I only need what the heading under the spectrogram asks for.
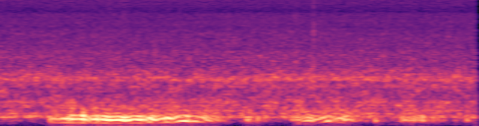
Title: Stomach Growling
